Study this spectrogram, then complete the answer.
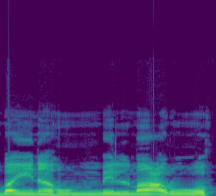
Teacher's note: میم ساکن کے بعد با ہے تو یہاں پر غنہ کریں گے، آواز ناک میں چھپائیں گے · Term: اقلاب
